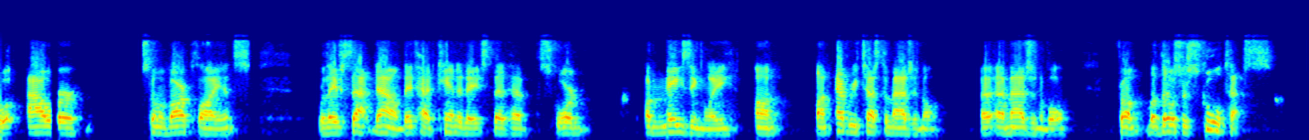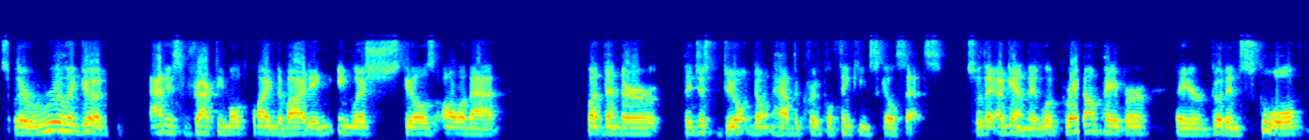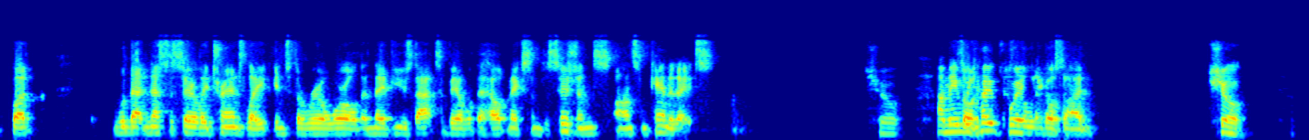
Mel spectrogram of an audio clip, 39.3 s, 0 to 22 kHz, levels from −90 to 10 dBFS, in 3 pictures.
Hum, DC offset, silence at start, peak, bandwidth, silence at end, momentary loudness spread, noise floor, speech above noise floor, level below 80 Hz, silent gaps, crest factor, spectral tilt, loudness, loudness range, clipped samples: none; under 0.1%; 0 s; -8 dBFS; 8 kHz; 0.7 s; 11 LU; under -90 dBFS; over 66 dB; -76 dBFS; 1.20-1.39 s, 3.12-3.17 s, 13.04-13.09 s, 18.59-18.94 s, 33.92-34.80 s; 18 dB; -4 dB/octave; -25 LUFS; 4 LU; under 0.1%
